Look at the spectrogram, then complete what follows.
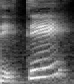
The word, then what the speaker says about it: étaient: étions, vous étiez, ils étaient ou elles étaient. Comme toujours, le ENT ne se prononce pas et la S finale ou la T finale ne se prononce pas.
